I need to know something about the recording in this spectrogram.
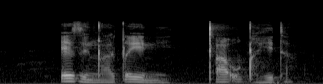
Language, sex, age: Xhosa, male, 22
